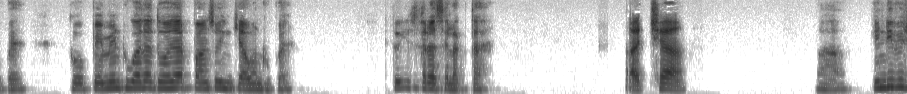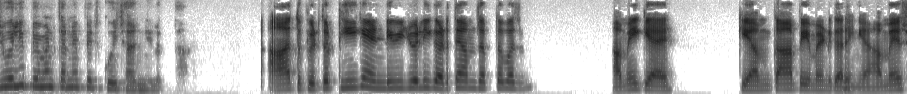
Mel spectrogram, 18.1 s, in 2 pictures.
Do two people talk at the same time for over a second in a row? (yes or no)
no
